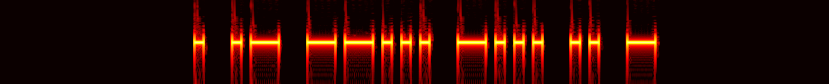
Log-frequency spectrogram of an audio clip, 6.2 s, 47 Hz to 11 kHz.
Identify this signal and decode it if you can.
Morse code, heard as a keyed tone, about 17 wpm, 700 Hz. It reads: EA7BIT
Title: DXCC-100 Call Signs - 6 Characters - Repeated 2x - 17wpm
